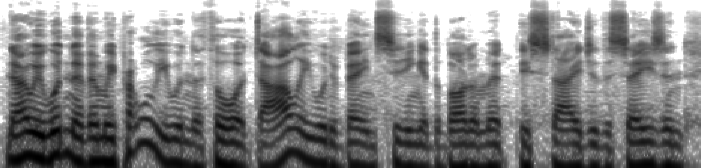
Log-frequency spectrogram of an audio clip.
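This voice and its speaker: An Australian man talking through a country football match after the final siren, in the loose, chatty way of a post-match wrap. He pauses often on ums and restarts his sentences as he works his way through his points. His voice sits at an ordinary middle pitch for a man. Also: steady tone, darkish tone. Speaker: football commentator. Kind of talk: post-match commentary chat.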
